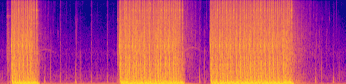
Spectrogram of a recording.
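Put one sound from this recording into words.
A rotary machine gun fires in loud, roaring bursts.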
